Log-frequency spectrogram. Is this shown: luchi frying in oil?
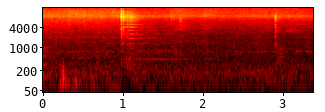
yes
